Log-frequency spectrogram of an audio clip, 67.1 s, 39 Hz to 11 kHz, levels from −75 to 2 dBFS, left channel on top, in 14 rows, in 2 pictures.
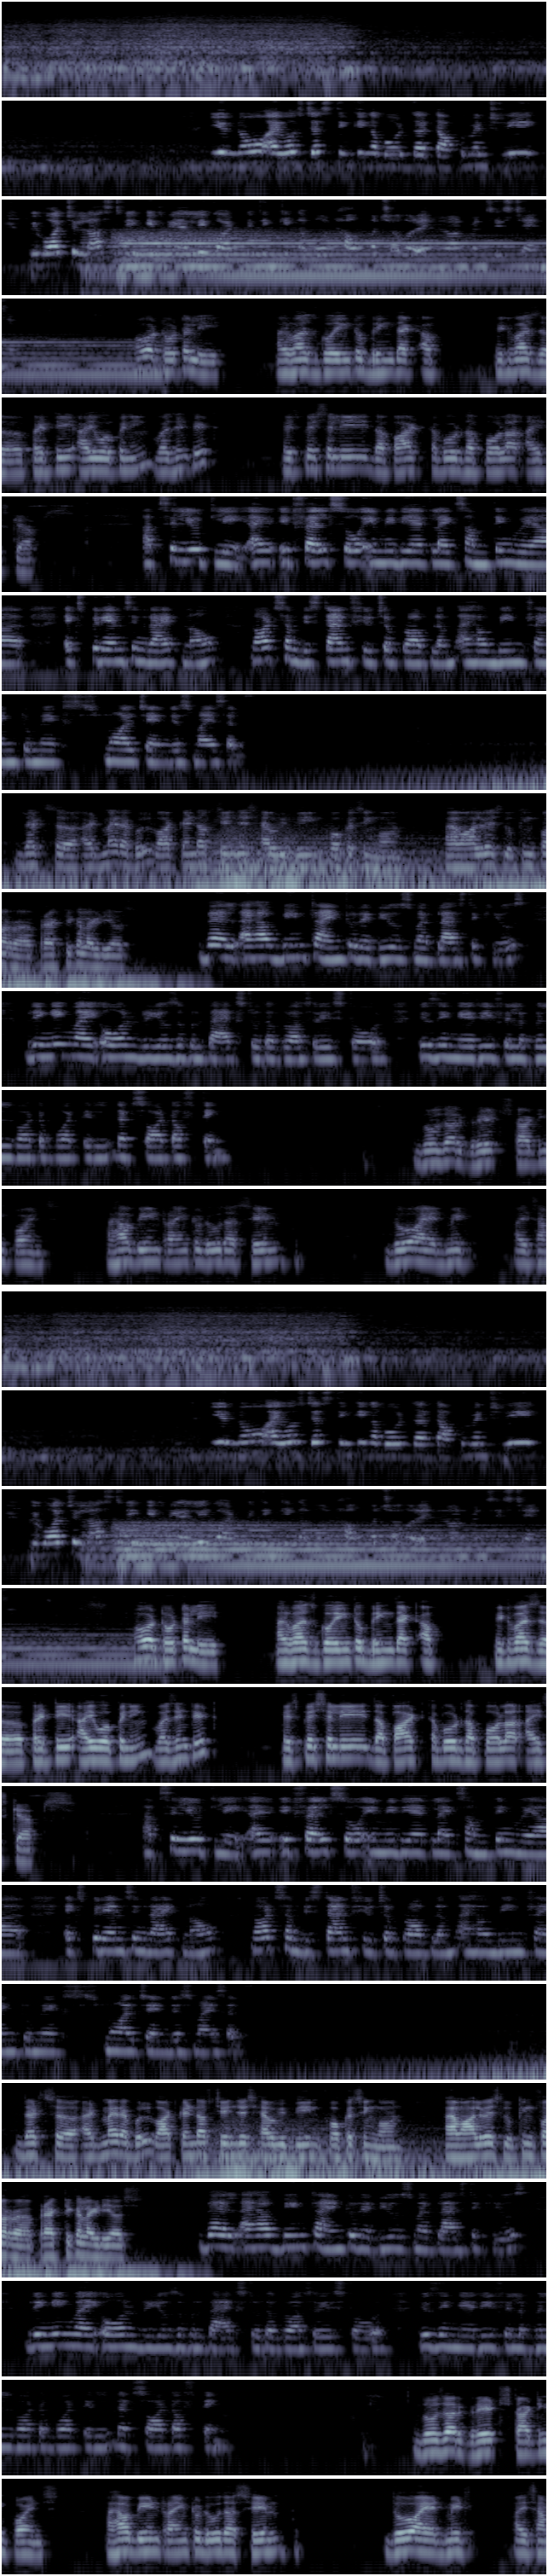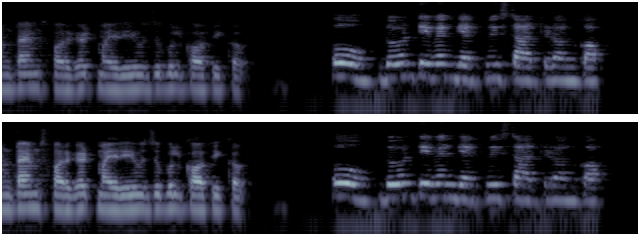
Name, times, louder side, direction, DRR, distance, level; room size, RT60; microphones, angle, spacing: voice 1, 0.0-14.5 18.7-18.8 24.9-35.7 44.9-54.7 64.8-66.8, left 2 dB, 60° left, 1.1 m, -38 dB
sound 1, 10.3-15.8, left 1 dB, 85° left, 0.9 m, -36 dB
voice 2, 15.5-16.3 16.8-18.2 18.7-21.0 21.6-24.6 38.4-41.9 42.2-44.3 56.3-58.0 58.4-60.0 60.9-61.6 62.0-64.1, right 7 dB, 60° right, 0.3 m, -32 dB
sound 2, 36.4-44.8, equal, 10° left, 0.6 m, -39 dB
2.3 x 2.2 x 2.6 m
head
